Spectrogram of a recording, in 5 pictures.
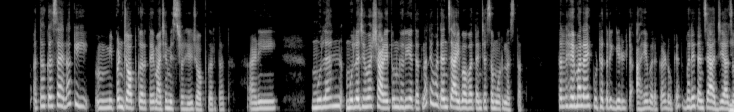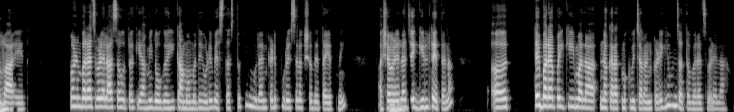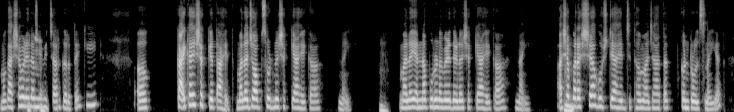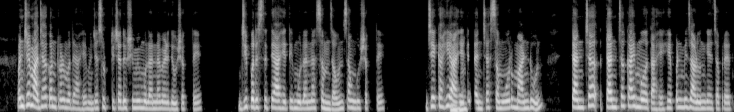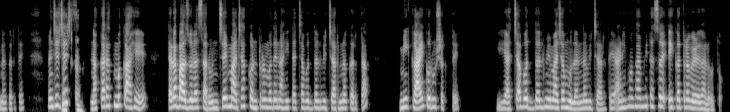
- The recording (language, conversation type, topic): Marathi, podcast, तुम्ही स्वतःची काळजी घेण्यासाठी काय करता?
- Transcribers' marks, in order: in English: "गिल्ट"; other background noise; in English: "गिल्ट"; tapping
